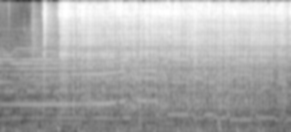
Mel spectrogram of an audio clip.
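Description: Wire welding on a steel dagger billet, a harsh continuous buzzing crackle that starts abruptly and holds steady and loud at close range, with no voices over it.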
